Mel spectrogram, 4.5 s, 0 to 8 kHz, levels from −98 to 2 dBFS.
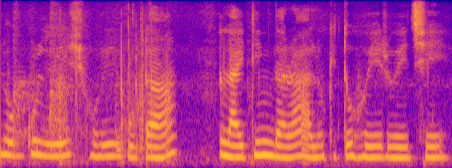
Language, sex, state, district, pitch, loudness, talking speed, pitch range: Bengali, female, West Bengal, Alipurduar, 210 Hz, -18 LUFS, 65 wpm, 195-230 Hz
